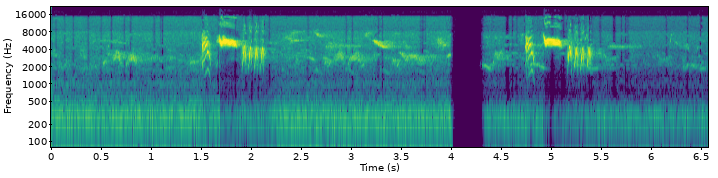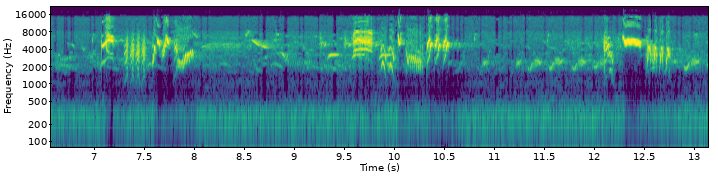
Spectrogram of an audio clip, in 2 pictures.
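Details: Black-capped Vireo, once on the endangered species list, sings short, emphatic phrases of quick chirpy, scratchy notes about one a second over a steady low hum; some three-note phrases are said to fit the "drink your tea" mnemonic.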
